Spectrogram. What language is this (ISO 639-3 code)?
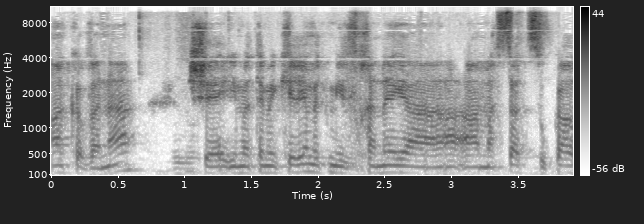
heb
